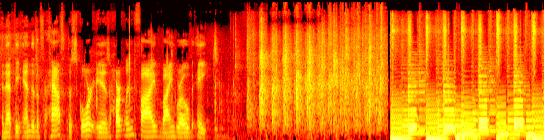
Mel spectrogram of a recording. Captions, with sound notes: And at the end of the half, the score is Heartland, five, Vine Grove, eight. (crowd claps) (upbeat music)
